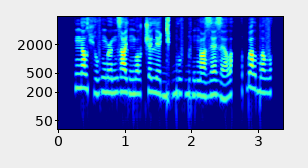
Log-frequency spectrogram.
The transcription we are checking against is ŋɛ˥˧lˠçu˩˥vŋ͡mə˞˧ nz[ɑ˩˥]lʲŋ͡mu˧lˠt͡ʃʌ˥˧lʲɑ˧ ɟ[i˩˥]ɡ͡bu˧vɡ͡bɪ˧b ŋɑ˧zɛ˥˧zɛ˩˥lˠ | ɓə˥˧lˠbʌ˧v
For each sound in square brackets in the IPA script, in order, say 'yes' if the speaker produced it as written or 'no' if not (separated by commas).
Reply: no, yes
